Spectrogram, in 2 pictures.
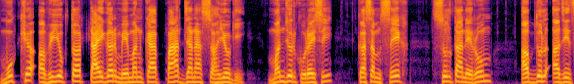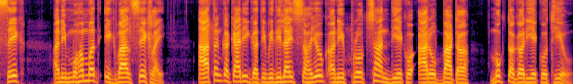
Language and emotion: Nepali, neutral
